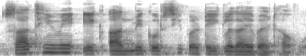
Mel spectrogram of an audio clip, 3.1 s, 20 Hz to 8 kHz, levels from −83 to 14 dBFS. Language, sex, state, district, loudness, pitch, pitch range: Hindi, male, Uttar Pradesh, Lucknow, -19 LUFS, 115 Hz, 100-125 Hz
